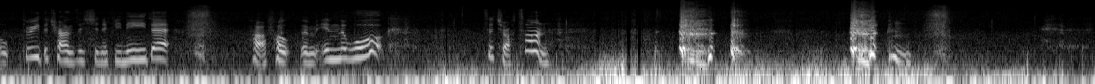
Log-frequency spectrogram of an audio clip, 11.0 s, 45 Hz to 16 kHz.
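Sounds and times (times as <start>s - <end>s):
speech: 0.0s - 4.2s, 4.8s - 5.7s, 8.6s - 9.6s
wind rumble against the microphone: 0.0s - 10.9s
person coughing: 6.8s - 7.6s, 8.5s - 9.2s.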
